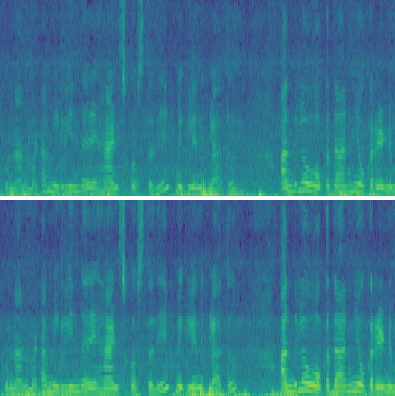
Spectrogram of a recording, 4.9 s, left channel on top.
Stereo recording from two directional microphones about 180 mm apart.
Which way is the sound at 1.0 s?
25° right (ahead or behind).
